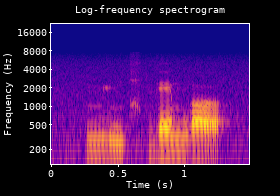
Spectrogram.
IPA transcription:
my˨˩nt͡ɕʰɥɛ˥mwɔ˥˩

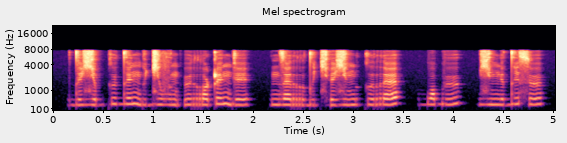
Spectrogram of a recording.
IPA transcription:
de˩ʑɛ˩bkʉ˨˩˦ d̪e˨˩˦ ŋɡʏ˩d͡ʑɯ˩vʏ˩ŋʔʉ˩ rɔ˩ʈe˨˩˦ŋɡe˩ | nzɛ˩ rʊ˩d̪ɯ˩t͡ɕʰe˩ ʑe˩ŋɯ˩kɯ˩rɛ˨˩˦ | bɔ˨˩˦bʉ˨˩˦ | ʑi˩ŋe˩ d̪i˨˩˦ sʏ˨˩˦

